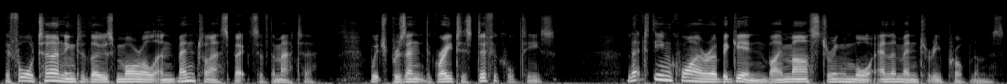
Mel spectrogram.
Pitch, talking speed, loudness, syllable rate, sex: 120 Hz, 150 wpm, -19 LUFS, 5.4 syllables/s, male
